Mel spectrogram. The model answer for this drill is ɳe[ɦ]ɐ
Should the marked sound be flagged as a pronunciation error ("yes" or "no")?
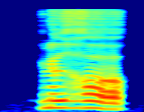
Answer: no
